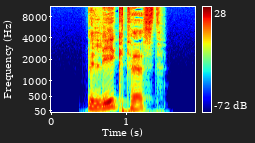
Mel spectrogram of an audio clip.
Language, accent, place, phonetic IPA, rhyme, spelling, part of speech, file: German, Germany, Berlin, [bəˈleːktəst], -eːktəst, belegtest, verb, De-belegtest.ogg
- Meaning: inflection of belegen: 1. second-person singular preterite 2. second-person singular subjunctive II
